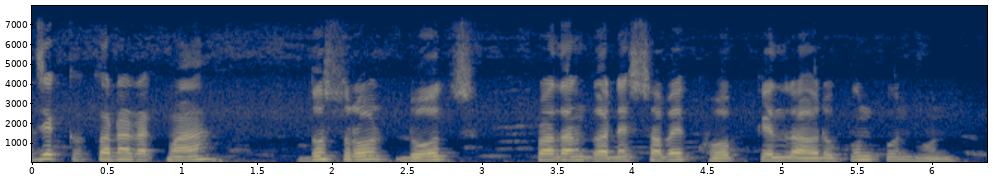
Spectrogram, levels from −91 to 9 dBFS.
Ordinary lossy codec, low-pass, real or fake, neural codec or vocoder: none; 7.2 kHz; real; none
